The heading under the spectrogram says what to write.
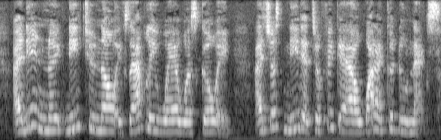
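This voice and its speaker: With a Vietnamese accent, a woman speaks in a high voice at a fairly quick pace. Her loudness stays very even, and her pitch variation is ordinary. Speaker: dentist. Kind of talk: personal reflection monologue.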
